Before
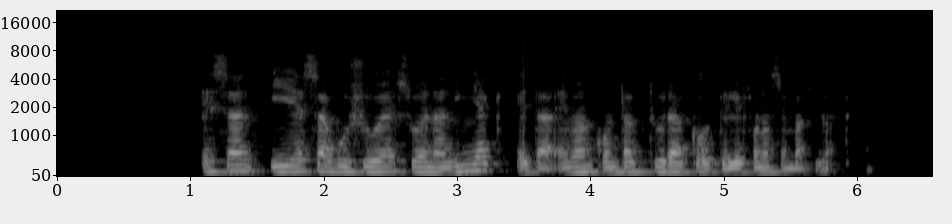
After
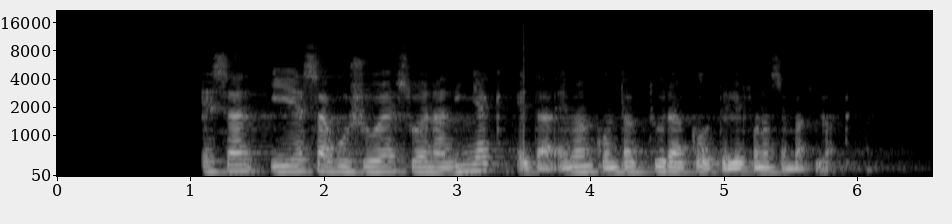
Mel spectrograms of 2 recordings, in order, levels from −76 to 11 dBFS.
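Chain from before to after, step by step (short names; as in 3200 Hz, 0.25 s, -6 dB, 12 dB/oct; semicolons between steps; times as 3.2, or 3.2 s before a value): 3.5–5.73 fifteen-band EQ 100 Hz -3 dB, 250 Hz +7 dB, 1000 Hz -6 dB, 2500 Hz -9 dB; plate-style reverb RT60 2.1 s, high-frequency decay 1×, DRR 18.5 dB; gain +7 dB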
